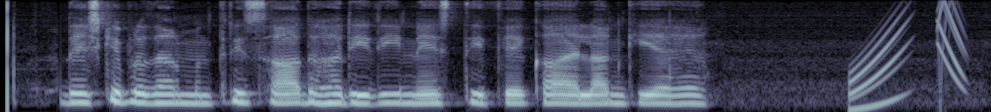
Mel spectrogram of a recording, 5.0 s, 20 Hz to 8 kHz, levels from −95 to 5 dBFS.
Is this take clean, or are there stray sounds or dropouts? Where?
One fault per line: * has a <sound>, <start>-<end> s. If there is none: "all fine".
* has a chirp, 4.3-4.9 s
